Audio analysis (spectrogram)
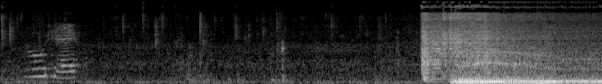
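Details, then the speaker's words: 2005 Subaru STI first start after in-car oil pump install and timing covers refitted, oil pressure primed by cranking with crank sensor unplugged: fires after a pause into a steady, even idle, no knocks or rattles; AFRs good, oil pressure holding. "Oh, she's idling well. AFRs look good. Down here, oil pressure holding. Idling literally perfect."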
